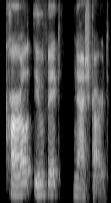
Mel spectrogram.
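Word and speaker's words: Karl Ove Knausgård: So my next book is called Spring, and it's by a Scandinavian author who, and I looked up the pronunciation on YouTube, Karl Ove Nashgard, who you may have heard of this author before.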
